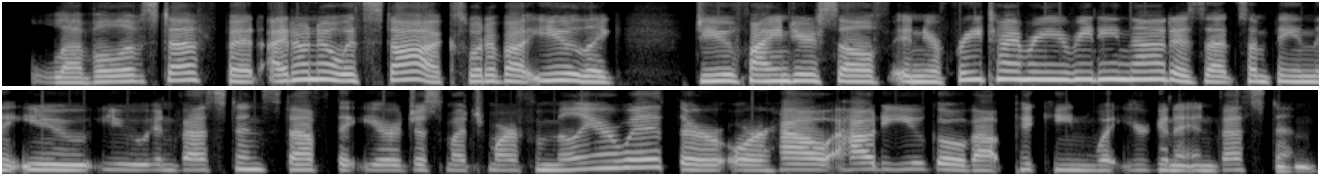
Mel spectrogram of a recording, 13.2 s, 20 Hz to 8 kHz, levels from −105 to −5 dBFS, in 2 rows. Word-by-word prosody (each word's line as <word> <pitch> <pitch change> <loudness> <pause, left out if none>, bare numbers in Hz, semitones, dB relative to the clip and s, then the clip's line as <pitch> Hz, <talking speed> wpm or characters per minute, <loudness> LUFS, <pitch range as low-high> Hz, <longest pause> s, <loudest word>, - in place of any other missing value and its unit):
level 175 +2 -1
of 210 0 0
stuff, 245 +5 +1
but 200 -2 +1
I 215 - +4
don't 270 +3 +4
know 270 -2 +4
with 225 -3 +1
stocks, 255 -8 +2
what 205 0 +1
about 210 -1 +1
you, 240 0 +3
like, 190 -4 +1 0.4
do 210 - +2
you 220 0 +4
find 215 +1 +3
yourself, 205 -3 +2
in 195 - +1
your 190 -1 +1
free 260 +6 +1
time, 280 0 +4
are - - +5
you 270 -1 +4
reading 275 0 +4
that? 275 0 +4
Is 210 -5 +2
that 190 -2 0
something 195 -1 -1
that 185 -2 -3
you 185 -2 0
you 195 -2 -7
invest 185 +1 -4
in 205 -1 -1
stuff 190 0 -2
that 185 - -7
you're 180 -1 -4
just 185 +2 -6
much 175 -1 -8
more 180 -1 -4
familiar 200 +8 -2
with? 270 +1 0
Or 180 -2 +1
or 175 -2 -2
how 195 -1 +2
how 210 +1 +2
do 210 - -7
you 210 +2 -7
go 200 -3 -2
about 175 -1 -2
picking 185 -3 -6
what 175 - -6
you're 180 - -11
gonna 175 -1 -3
invest 190 +2 -5
in? 150 - -4
200 Hz, 250 wpm, -35 LUFS, 185-220 Hz, 0.4 s, are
